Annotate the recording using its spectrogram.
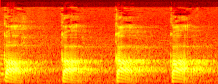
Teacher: अब जब बोलो का का का का, कोई कंपन नहीं हो रहा है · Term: अघोष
